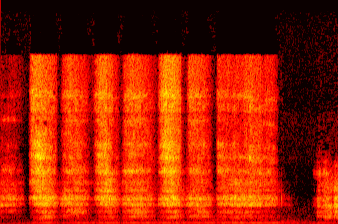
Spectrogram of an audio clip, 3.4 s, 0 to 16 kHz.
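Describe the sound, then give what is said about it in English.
Quick, forceful breaths in a calming breathing exercise, a few short airy pulses followed by a longer, drawn-out sighing exhale, then another breath begins, with no talking. “the 20 continuous breaths is basically four long, fast breaths followed by one big sigh.”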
